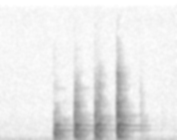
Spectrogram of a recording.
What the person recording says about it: Ça sonne, donc on voit que c'est cuit.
